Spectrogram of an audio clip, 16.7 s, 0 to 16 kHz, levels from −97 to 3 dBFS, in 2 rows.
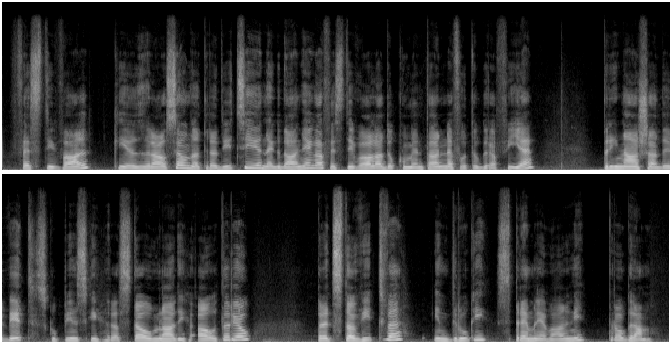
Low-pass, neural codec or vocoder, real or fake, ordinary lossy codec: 14.4 kHz; codec, 44.1 kHz, 3.4 kbps, Pupu-Codec; fake; none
